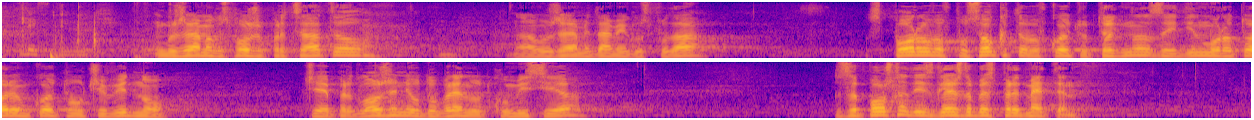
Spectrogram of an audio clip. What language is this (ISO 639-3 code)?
bul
